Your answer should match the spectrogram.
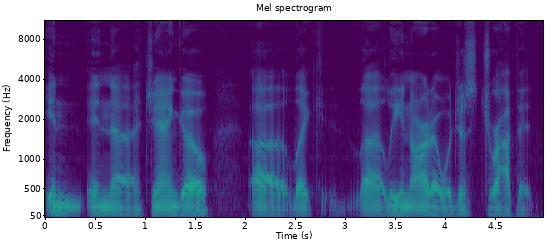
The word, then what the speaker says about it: Django: Django. – It's so good. – The D is silent.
